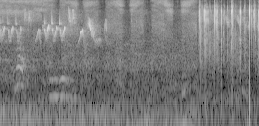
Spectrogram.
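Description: Small birds chirping, a string of short repeated chirps over a low outdoor rumble. About four seconds in, a quick run of sharp clicks, around eight to ten a second, rattles louder than the birds.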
